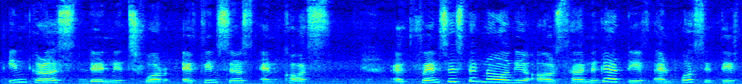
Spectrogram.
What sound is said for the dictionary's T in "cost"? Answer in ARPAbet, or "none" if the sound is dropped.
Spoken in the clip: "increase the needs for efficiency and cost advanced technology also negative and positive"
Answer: T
